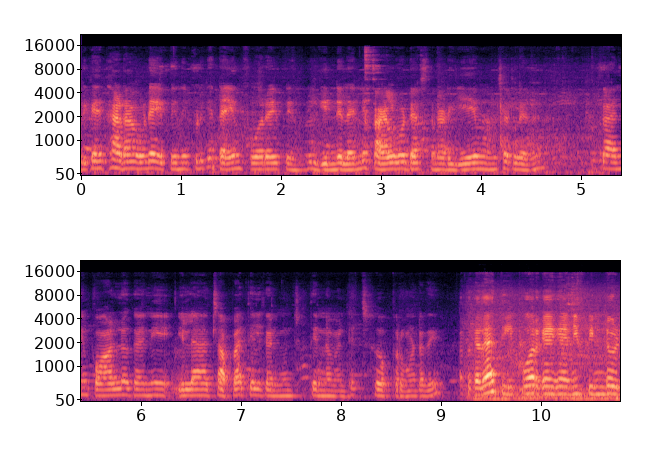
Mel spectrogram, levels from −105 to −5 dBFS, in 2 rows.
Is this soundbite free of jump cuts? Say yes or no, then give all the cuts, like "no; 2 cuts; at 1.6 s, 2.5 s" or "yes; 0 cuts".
no; 3 cuts; at 2.3 s, 5.2 s, 9.3 s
